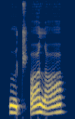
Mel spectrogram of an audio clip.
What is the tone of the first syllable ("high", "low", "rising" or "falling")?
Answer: falling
